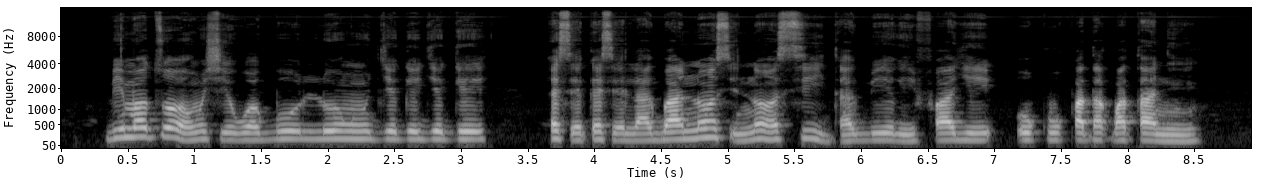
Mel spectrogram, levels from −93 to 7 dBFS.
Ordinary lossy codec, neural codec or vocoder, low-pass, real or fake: none; none; 14.4 kHz; real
